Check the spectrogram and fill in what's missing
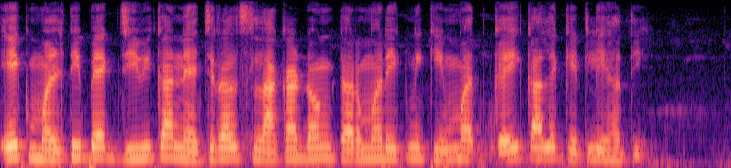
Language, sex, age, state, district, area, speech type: Gujarati, male, 18-30, Gujarat, Valsad, urban, read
